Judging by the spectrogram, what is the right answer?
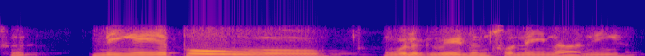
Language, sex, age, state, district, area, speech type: Tamil, male, 18-30, Tamil Nadu, Erode, rural, conversation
